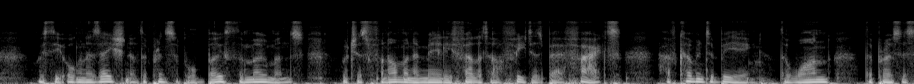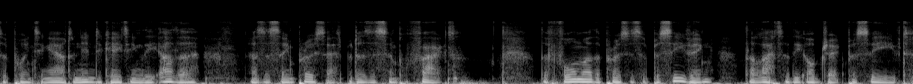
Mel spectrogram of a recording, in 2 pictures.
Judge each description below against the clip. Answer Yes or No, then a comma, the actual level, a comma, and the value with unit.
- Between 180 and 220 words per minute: Yes, average, 185 wpm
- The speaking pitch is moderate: No, very low, 95 Hz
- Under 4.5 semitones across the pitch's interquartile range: Yes, average, 2.8 semitones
